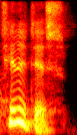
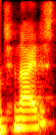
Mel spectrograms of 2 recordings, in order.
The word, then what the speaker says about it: tinnitus: How about tinnitus or tinnitus, depending on how you want to pronounce it?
